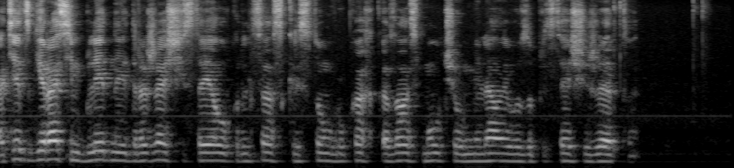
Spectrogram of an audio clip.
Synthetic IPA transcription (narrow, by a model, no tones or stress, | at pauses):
ɐtʲe̞t̪s̬ɡʲɪɾasʲɪmblʲe̞d̪nɨɪd̪ɾɐʐaɕːɪjst̪ɐjalˠʊkɾɨlʲt̪saskɾʲɪst̪o̞mvrʊkaxɐ̥kɐzalˠəsʲmo̞lˠt͡ɕɪʊmʲɪlʲalˠəjɪvo̞zəpɾʲɪt̪st̪ɐjæɕːɪjəʐɛrt̪vɨ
